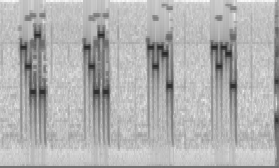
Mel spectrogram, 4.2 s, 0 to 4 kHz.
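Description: Five-tone selective call (ZVEI), heard as quick runs of five tones, tones of about 70 ms. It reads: 85101 85101 85872 85872
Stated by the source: ZVEI five-tone call received on an SDR.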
